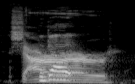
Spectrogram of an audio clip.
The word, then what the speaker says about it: Shahriar: No, well, Scheherazade, yeah, but the king, I mispronounced it, Shahriar, I guess? – Shahriar. – Yes, the king who kills every wife, he marries a new woman every day and then kills his wife the next morning.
